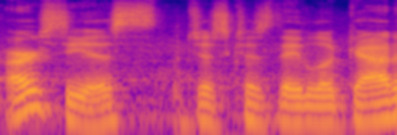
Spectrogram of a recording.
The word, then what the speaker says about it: Arceus: to say it right it makes sense because it's like an arc an arc is a word so it's just like a play off of the word Arc but you know you wouldn't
